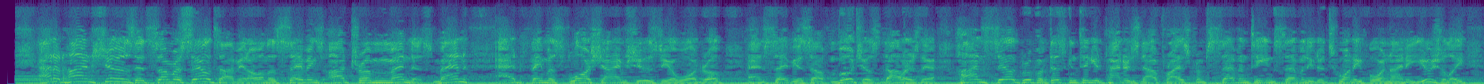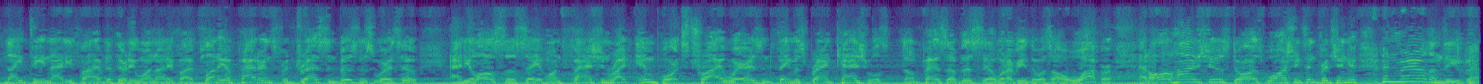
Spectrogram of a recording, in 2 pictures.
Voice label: spot; hahns shoes

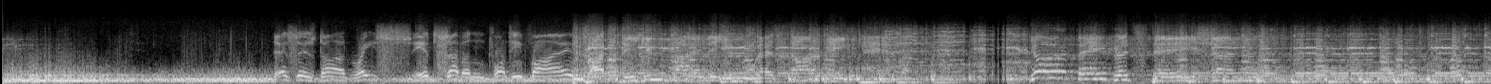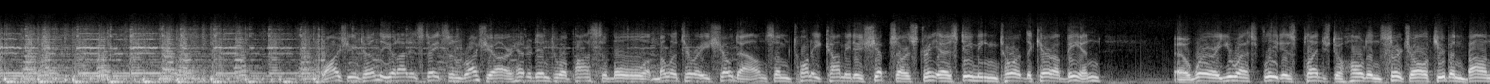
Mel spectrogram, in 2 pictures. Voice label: news; 1962; cuban missile crisis

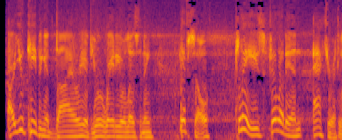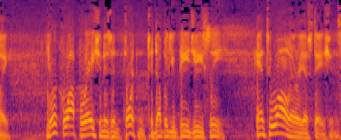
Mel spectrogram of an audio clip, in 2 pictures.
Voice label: arbitron announcement

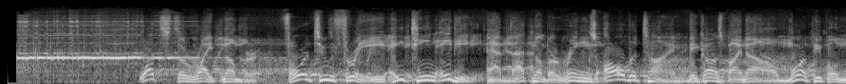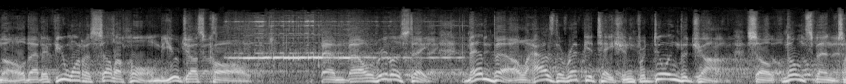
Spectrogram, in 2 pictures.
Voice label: spot; ben bell real estate

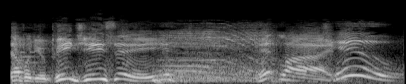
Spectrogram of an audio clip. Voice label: sweeper hitline

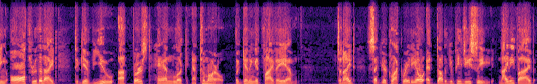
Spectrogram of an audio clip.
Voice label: snow emergency announcements

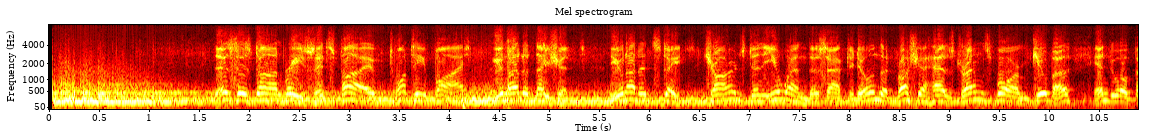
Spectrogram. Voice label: news; 1962; cuban missile crisis

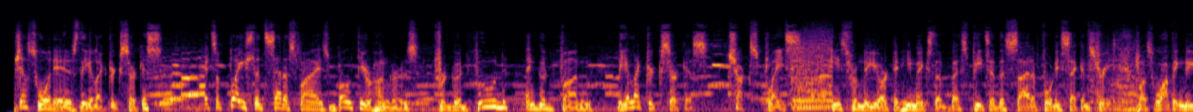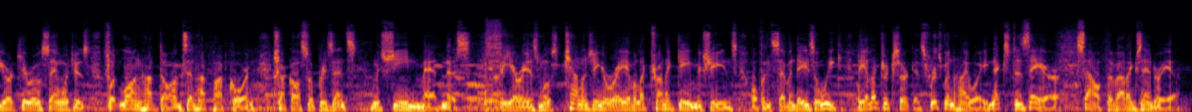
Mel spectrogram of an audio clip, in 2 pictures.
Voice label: spot; electric circus

